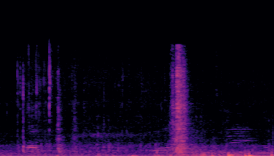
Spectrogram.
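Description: Quiet open-air ambience of spectators around a bowling green, with faint voices and one brief sharp sound just past halfway.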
